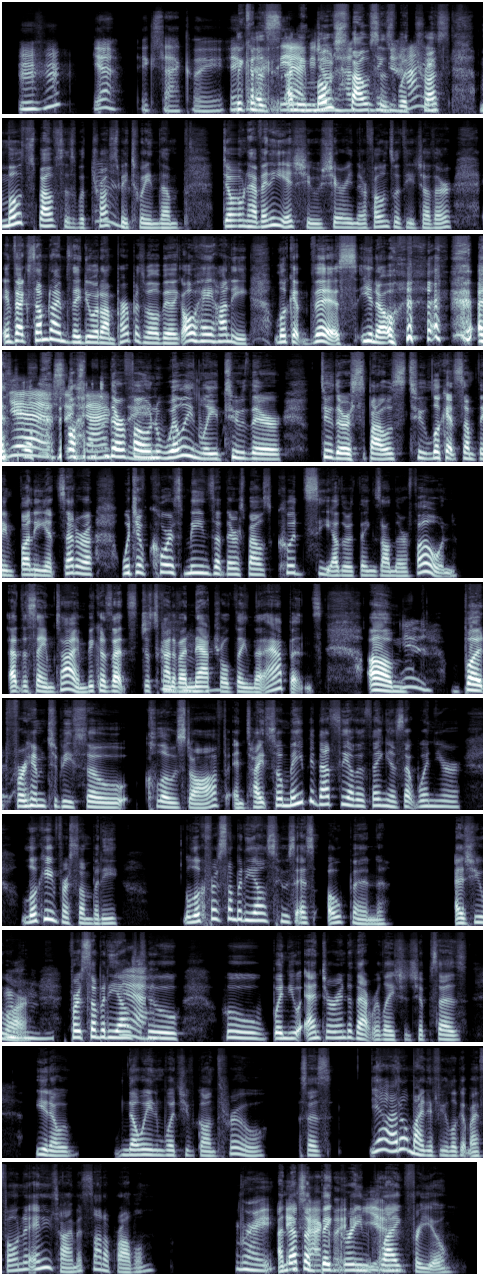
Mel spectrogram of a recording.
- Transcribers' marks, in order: laugh; laughing while speaking: "And so"
- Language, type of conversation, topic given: English, advice, How can I get my partner to listen when they dismiss my feelings?
- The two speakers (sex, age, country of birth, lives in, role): female, 30-34, United States, United States, user; female, 55-59, United States, United States, advisor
